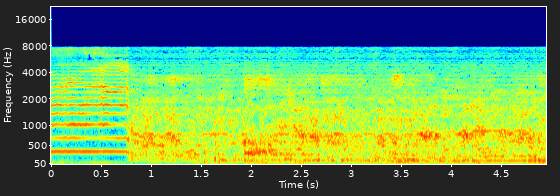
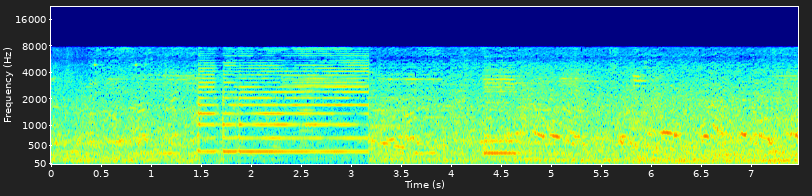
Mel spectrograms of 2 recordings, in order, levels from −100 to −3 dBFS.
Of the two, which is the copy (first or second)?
first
